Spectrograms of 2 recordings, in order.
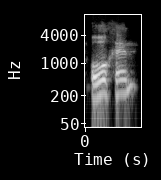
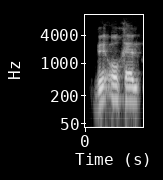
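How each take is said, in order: First: Ochel as the noun for food, stress on the O, ségol after, pitched higher and rising; noun reading of ochel. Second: Ve'ochel read as the verb, tsere vowel, stress on the last syllable; verb reading of ochel. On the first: Teacher contrasts the noun with the verb for his study partner, stress on O. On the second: Teacher shows the verb reading to his study partner, stress on the end. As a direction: say Ve'ochel as the verb, ending on -chel. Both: Shown as a demonstration. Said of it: "c'est pas la même, euh, euh, intonation".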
